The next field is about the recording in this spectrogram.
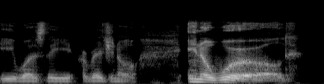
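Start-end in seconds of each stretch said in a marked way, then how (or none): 1.9-2.9 loud, booming movie-trailer voice. Naming a voiceover idol in an interview, do the Don LaFontaine trailer voice. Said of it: "He's the original trailer that voice".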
